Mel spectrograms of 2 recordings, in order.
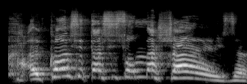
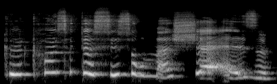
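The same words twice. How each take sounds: First: Louder, slow bear roar; papa bear yelling about his chair. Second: High, slow, louder mama bear; mama bear repeating, high and slow. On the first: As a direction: bellow it out. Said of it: "hurla Papa Ours". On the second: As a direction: echo it in a shocked mother's voice. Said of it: "répétait Maman Ours". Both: A narrator's reading.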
